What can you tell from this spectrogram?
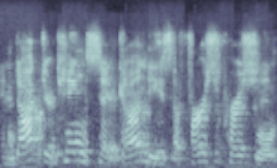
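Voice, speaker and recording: Delivered at a moderate pace, the speech carries audible room echo along with noticeable background noise. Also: man. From US South, North Carolina. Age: 60s. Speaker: priest and peace activist. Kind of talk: interview conversation.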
